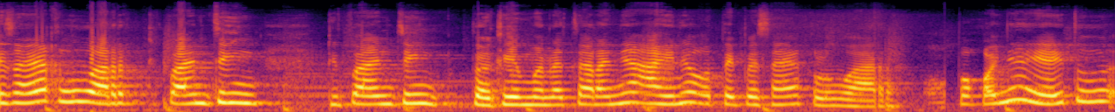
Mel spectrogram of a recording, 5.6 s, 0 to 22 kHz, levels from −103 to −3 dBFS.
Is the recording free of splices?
yes; 0 cuts

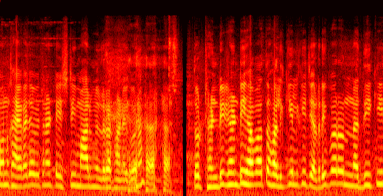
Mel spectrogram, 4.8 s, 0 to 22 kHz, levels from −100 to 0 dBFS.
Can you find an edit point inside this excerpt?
yes; 1 cut; at 2.2 s

